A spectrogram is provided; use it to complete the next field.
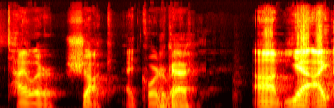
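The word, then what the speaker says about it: Shough: I know it's not it's not spelled like that at all but it's like shucking corn even though it looks like it's you know sh and then cough um it's Tyler shuck at quarterback um yeah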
